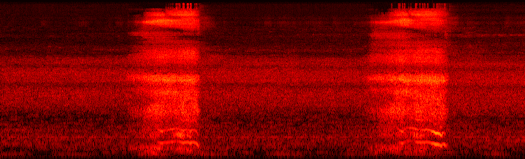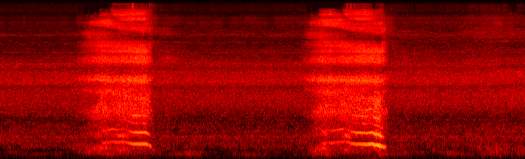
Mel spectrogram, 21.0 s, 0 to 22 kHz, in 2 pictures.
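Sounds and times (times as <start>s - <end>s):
pet snoring: 2.6s - 4.1s, 7.3s - 9.0s, 12.0s - 13.6s, 16.6s - 18.3s.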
